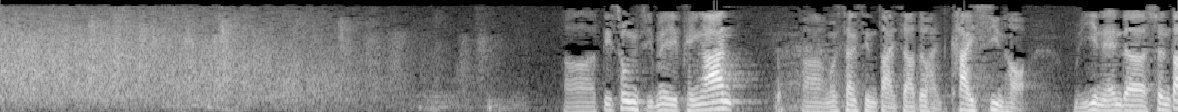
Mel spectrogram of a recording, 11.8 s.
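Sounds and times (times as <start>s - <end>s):
audience applauding: 0.0s - 5.0s
speech: 5.6s - 11.7s.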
